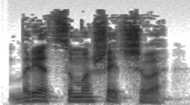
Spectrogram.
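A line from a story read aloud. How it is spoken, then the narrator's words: Calm objection. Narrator (Russian): спокойно возражает она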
